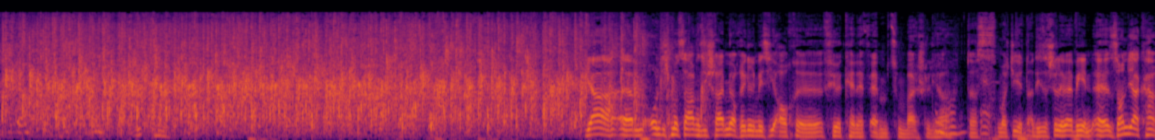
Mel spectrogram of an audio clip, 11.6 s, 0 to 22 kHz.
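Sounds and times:
audience applause: 0.0s - 7.2s
speech: 5.8s - 11.5s.

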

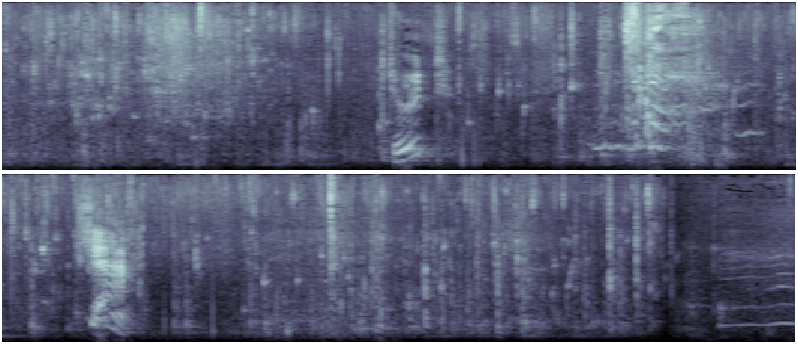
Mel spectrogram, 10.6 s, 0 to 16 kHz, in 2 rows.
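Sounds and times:
running water splashing while washing a child's face: 0.0s - 9.8s
speech: 2.6s - 3.1s.

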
